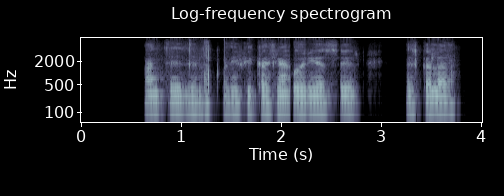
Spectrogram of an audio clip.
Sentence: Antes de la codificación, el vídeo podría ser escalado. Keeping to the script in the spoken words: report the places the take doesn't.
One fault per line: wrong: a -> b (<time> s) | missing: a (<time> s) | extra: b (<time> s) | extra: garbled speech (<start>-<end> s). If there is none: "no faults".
missing: el vídeo (2.1 s)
